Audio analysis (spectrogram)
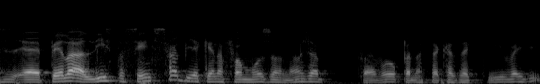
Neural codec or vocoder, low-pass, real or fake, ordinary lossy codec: none; 5.4 kHz; real; none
